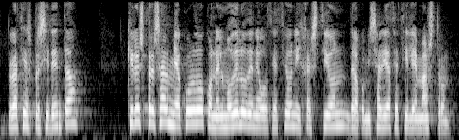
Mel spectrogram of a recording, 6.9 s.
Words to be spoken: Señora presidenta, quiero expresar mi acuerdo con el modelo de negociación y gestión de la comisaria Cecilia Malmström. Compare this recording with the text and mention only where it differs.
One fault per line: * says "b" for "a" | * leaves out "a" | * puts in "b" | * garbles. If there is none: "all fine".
all fine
